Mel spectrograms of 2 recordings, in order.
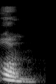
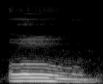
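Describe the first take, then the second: First: The vowel is a plain, short 'oh'. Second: The vowel glides from 'ah' through 'oo'. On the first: The speaker calls it wrong. "It's not Om" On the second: The speaker calls it right. "It's Om. A U M. That's the correct pronunciation"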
